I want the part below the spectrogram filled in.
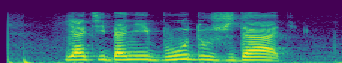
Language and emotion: Russian, angry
